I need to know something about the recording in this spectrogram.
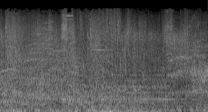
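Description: Creatures screech and explode nearby.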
